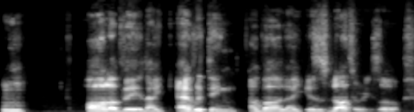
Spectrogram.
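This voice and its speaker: Young adult male, Togolese accent, medium pitch, informal interview guest with halting, repetitive delivery. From Togo, West Africa. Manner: halting, repeats phrases, acts out dialogue. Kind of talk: casual personal storytelling.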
